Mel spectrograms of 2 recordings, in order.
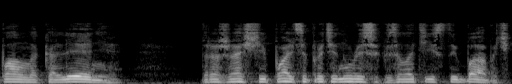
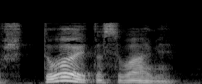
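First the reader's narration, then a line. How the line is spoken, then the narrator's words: Moan. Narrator (Russian): Экельс застонал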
